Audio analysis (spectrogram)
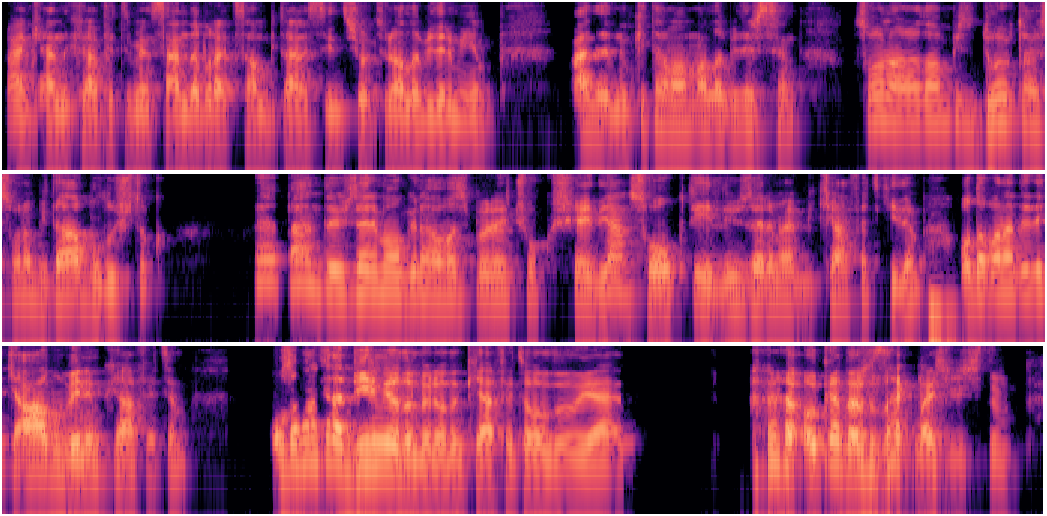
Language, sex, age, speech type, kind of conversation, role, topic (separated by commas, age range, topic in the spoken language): Turkish, male, 20-24, conversation, unstructured, none, Kişisel tarzın, kimliğini nasıl yansıtıyor?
